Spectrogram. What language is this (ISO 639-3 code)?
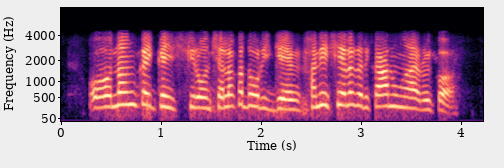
mni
